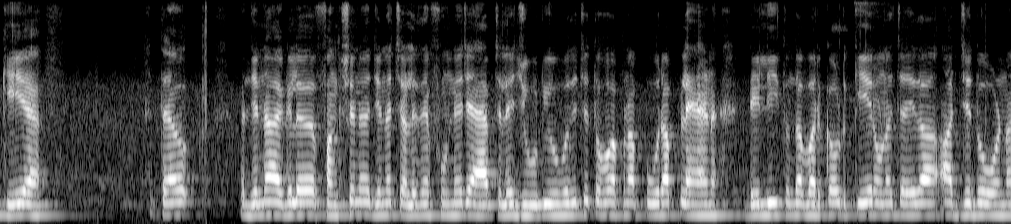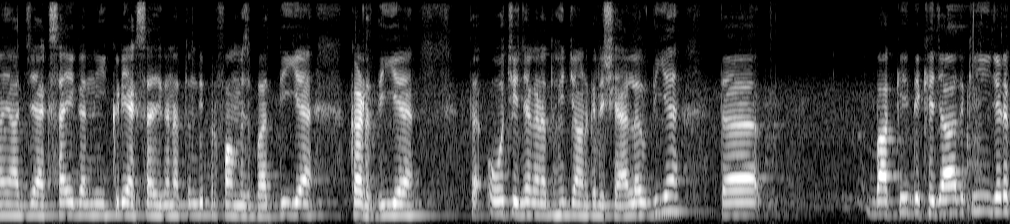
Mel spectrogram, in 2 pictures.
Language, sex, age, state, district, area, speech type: Dogri, male, 18-30, Jammu and Kashmir, Jammu, urban, spontaneous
